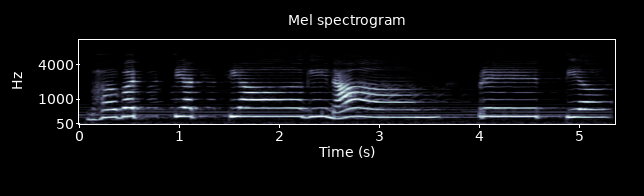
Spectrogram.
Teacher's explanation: ಪ್ರೇ ದೀರ್ಘ ಬಂದು ನಂತರ ಆಘಾತ ಬರಬೇಕು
